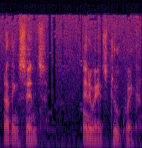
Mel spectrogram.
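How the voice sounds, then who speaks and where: A brisk, matter-of-fact veterinary officer in a radio play. His voice sits low and clipped. Faint hiss under it. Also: vocal fry. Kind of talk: radio drama acting.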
